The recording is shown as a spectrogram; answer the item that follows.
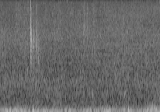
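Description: Steady low rumbling background noise, with a couple of faint short clicks as pieces of dry biscuit are handled.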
